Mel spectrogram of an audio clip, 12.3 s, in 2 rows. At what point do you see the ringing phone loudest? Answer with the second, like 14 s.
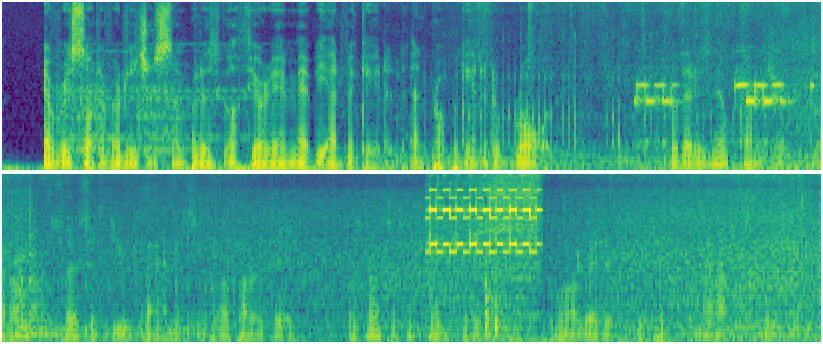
10 s.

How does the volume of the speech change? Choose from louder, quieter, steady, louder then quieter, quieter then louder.
quieter.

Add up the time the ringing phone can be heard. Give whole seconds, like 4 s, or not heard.
4 s.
